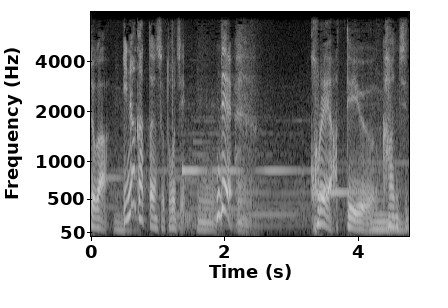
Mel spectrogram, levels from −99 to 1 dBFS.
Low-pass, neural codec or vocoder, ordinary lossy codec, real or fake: 7.2 kHz; none; none; real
